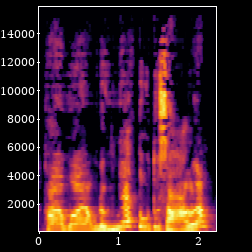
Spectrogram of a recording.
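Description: A woman's voice: high-pitched, very animated, quick pace, pushed and bright, pitched above the performer's own voice, exaggerated voice. Woman playing a frightened pleading widow. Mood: fearful pleading. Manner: pleading, apologetic. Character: frightened poor widow begging her husband's ghost.

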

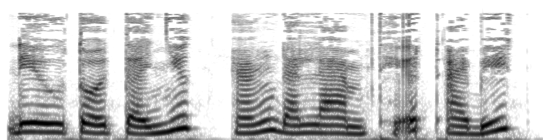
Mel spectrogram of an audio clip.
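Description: A woman voicing a pompous, portly middle-aged male minister who talks in a gruff, overly familiar way in a storybook reading. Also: mid-range voice, moderate pace, dry recording, lightly acted.

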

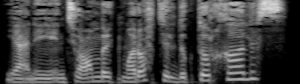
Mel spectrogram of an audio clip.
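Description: A reader doing a gentle Egyptian doctor. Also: mid-range voice, expressive, gravelly, no room sound, studio quality. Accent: Egyptian Arabic. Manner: soft, reassuring, measured. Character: young male doctor, calm and gentle.

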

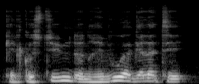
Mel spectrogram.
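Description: A man voicing a jealous, gruff middle-aged baker in a storybook reading, blunt and suspicious. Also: mid-range voice, fairly quick, dark tone, pitched above the performer's own voice, natural voice.

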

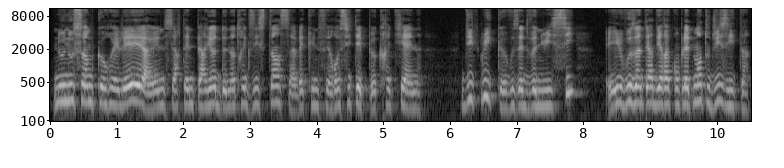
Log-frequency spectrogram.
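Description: A woman's voice: mid-range voice, fairly even intonation, moderate pace, darkish tone, close to an everyday voice. A woman reading the part of a bitter, scornful middle-aged man, in a curt, sardonic manner, in an audiobook. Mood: confiding.

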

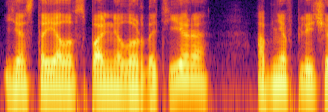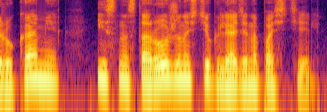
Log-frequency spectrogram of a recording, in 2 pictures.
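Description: A man reads a fantasy novel aloud in an even, clear manner. His voice sits in the middle range. The recording is dry and close, with no room sound. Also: mid-range voice, normal speed, no room sound. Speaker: audiobook narrator. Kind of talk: audiobook narration.

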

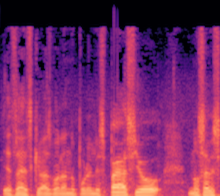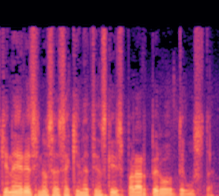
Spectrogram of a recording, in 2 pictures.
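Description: A man's voice: medium pitch, normal speed. Chatty man hosting a podcast. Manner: animated, laughs often, trails off with fillers. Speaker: podcast host. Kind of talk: casual gaming chat.

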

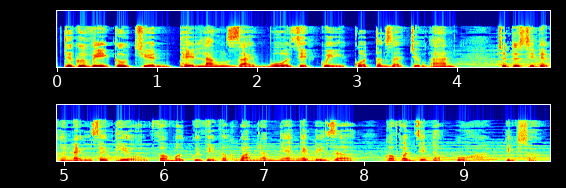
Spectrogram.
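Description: A man reading a story aloud as narrator, in an expressive, dramatic audiobook style. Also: low voice, fast. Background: faint music.

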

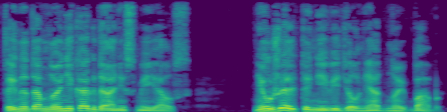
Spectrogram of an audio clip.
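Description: A jealous, tearful young woman pleads and reproaches in an audiobook scene, as a man reads her. The voice is low but lifted above the narrator's own tone and sits in a dry, close space. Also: sing-song, moderate pace, no echo. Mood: reproachful. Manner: pleading, emotional. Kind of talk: audiobook character reading.

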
